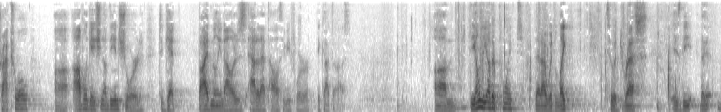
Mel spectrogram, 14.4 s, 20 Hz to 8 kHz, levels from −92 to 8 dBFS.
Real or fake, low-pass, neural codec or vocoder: real; 7.2 kHz; none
